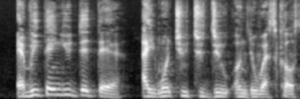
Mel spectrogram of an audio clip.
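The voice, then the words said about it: Impression of Lyor Cohen's voice. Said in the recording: “Are you impersonating his voice? ... That's Lear.”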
